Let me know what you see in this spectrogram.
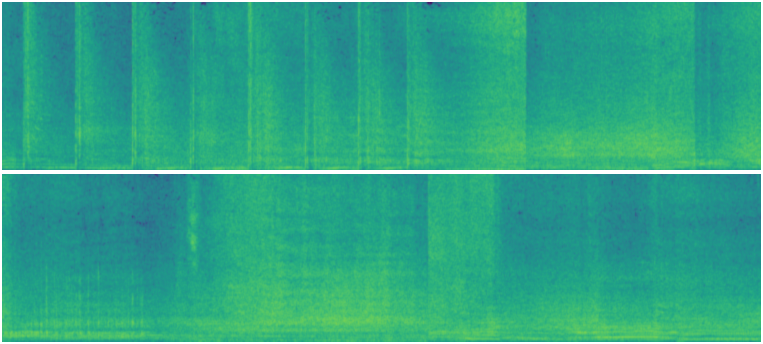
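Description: Several tuned performance cars driving by one after another, engines revving. In the first few seconds there is a quick series of short throttle blips with sharp exhaust pops. Later, other cars accelerate past with their engine notes rising and falling through the gears.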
